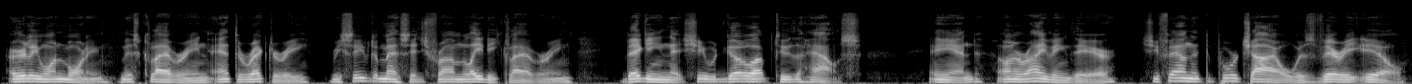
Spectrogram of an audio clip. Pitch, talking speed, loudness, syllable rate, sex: 110 Hz, 155 wpm, -17 LUFS, 4.6 syllables/s, male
